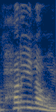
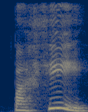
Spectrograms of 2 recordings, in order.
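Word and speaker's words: Paris: 파리 파리라고 읽죠 파리 우리나라 사람 파리라고 읽지만 프랑스는 어떻게요 파히 이렇게 읽어요 파히 이렇게 는단 말이에요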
